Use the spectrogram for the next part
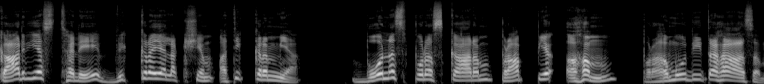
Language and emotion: Sanskrit, happy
